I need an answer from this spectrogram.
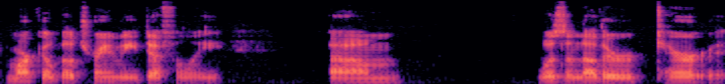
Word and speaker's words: Marco Beltrami: that were definitely missing i like that marco marco beltrami came back to score scream for that's how you pronounce his name uh he scored all scream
